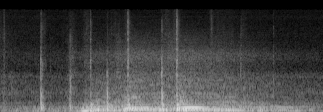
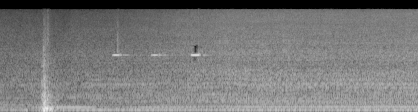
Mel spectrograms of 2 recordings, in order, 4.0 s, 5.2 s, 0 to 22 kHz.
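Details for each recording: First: 2010 Nissan Murano Z51, before throttle body cleaning: idle swells and sags over a few seconds, tachometer needle occasionally jumps; idle hunting, owner hopes cleaning the throttle body fixes it, cause unconfirmed. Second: 2010 Nissan Murano Z51, 87,000 on the clock, just restarted after throttle body cleaning, cold: steady smooth fast idle around 1500 rpm with constant low hum, a couple of clicks at start, no stumbles; engine runs softly.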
